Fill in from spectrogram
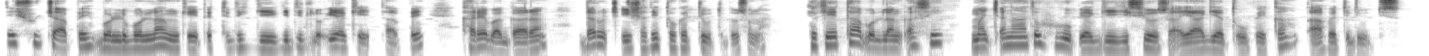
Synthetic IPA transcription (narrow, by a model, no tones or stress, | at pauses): t̪ːɪʃʊt͡ʃːaːpːɛbɔlːɪbɔlːɐnke̞ːt̪ʼːɛt̪ːɪd̪ɪɡiːɡɪd̪ɪlɔʔɪjɐke̞ːt̪ːaːpːɛkʰɐɾɛbɐɡːaːɾɐ | d̪ɐɾɔt͡ʃʼiːʃːɐt̪ɪt̪ɔkɛt̪ːɪʊt̪ːɪd̪ɔsɔnɐ | hɛke̞ːt̪ːaːbɔlːɐnkʼɐsːɪ | mɐt͡ʃʼːɐnaːt̪ʊhuːpʼːɪjɐɡiːɡɪsːɪjoːsa̰ːjaːɡɪjɐt̪ʼuːpekːɐt̪ʼa̰ːfɛt̪ːɪd̪ɪʊd̪ːɪ̥s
